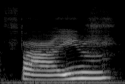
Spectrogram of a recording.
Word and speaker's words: five: U é mudo for cinco esse e do final também é mudo igual no one aqui fica five a gente termina com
